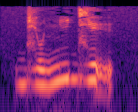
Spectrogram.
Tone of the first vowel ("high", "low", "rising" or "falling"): low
